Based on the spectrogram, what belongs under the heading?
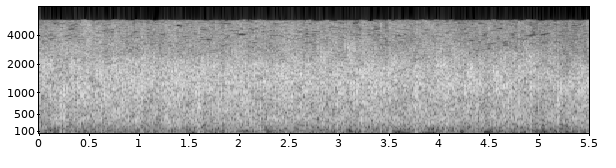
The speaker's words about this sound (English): These first responders do it every single day. So let's give them a round of applause, because they deserve it.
